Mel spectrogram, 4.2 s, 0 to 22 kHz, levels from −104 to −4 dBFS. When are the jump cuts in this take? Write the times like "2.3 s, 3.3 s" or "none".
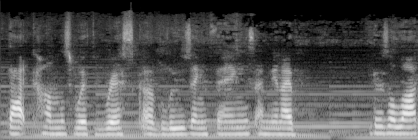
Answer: none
